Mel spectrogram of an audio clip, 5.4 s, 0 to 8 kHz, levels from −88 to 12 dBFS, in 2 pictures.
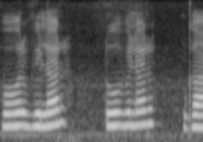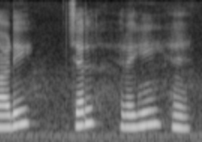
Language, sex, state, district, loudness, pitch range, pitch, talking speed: Hindi, female, Uttar Pradesh, Lucknow, -15 LUFS, 225-260 Hz, 245 Hz, 90 wpm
